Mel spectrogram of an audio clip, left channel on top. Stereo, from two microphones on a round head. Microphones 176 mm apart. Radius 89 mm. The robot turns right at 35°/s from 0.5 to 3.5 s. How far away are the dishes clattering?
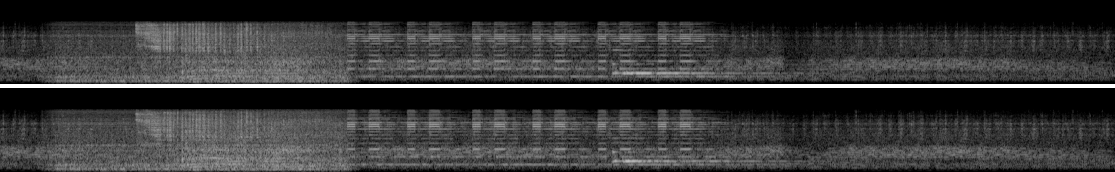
About 8 m.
